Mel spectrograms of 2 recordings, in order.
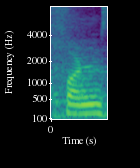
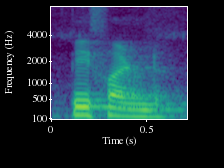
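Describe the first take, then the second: First: The word starts without any p sound. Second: The word starts with an audible p sound.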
